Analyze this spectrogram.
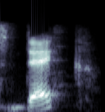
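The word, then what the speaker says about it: deque: it is written as DQ but we can pronounce this as deck not talking about deck what actually it is used for so deck pronounced as deck is an optimized list to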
